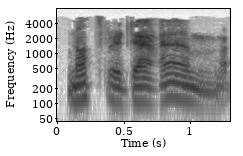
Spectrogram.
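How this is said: The name is said with a French pronunciation.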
